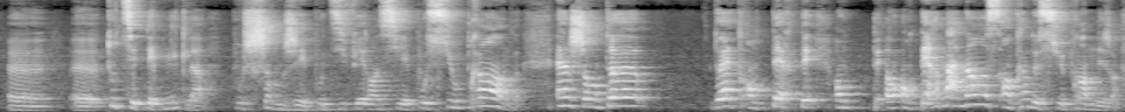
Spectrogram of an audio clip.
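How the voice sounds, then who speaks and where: Animated Congolese-born vocal coach. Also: male voice, high-pitched, roomy sound. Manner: animated, repeats phrases while explaining. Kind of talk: singing lesson with sung examples.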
